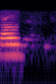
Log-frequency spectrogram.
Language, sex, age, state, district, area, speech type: Kannada, female, 18-30, Karnataka, Gadag, rural, conversation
